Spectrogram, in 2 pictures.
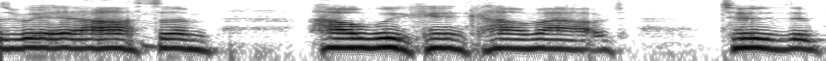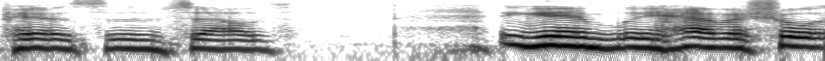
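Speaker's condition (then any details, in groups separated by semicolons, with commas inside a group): Motor neuron disease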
